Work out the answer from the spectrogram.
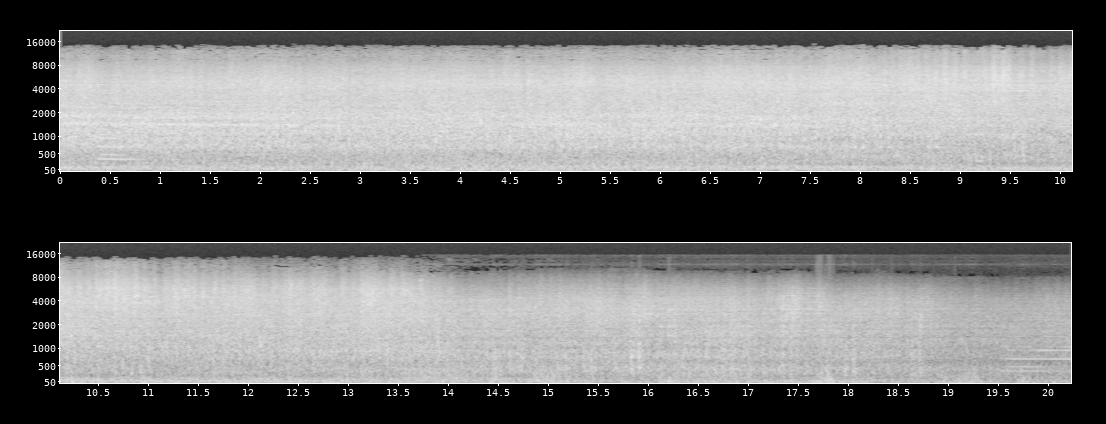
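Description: Passenger express train running past at speed: a steady loud rush of wheels on rail and passing coaches, which gradually fades over the last several seconds as the train moves away.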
